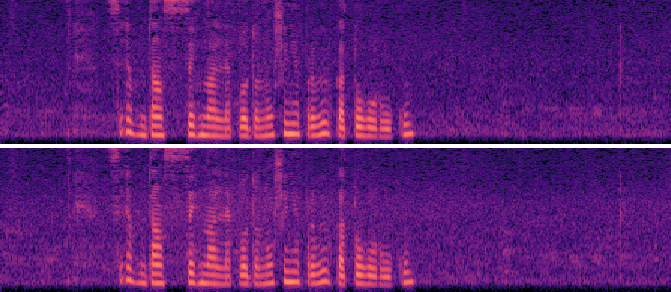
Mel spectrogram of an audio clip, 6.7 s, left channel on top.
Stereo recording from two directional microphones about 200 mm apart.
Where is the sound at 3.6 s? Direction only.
Centre (ahead or behind).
